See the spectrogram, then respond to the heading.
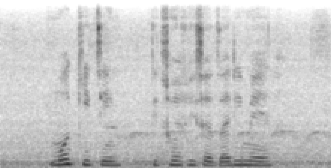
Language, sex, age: Tswana, female, 21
